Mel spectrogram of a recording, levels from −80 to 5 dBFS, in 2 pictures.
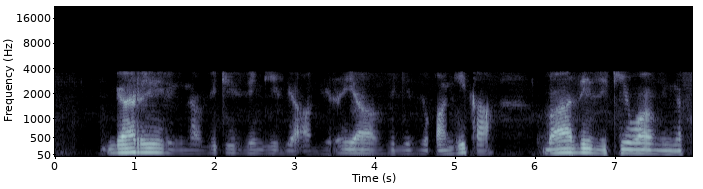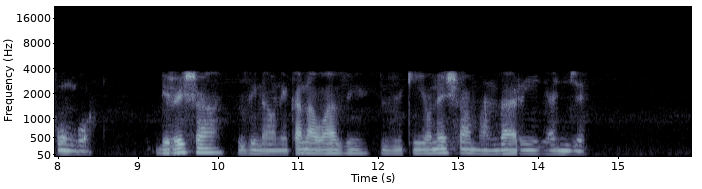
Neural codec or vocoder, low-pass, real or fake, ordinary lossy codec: codec, 44.1 kHz, 2.6 kbps, SNAC; 3.6 kHz; fake; AAC, 24 kbps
